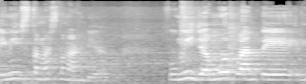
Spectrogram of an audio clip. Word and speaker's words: Plantae: Fungi, jamur, plante, bacanya plante ya, bukan plantai. Malu nih kalau ustazah kalian keluar plantae misalnya. Bukan, plante.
